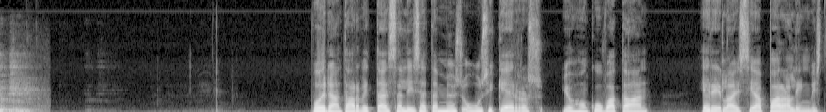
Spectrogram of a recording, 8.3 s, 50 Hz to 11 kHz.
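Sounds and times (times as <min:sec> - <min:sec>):
woman clearing her throat: 0:00.0 - 0:00.5
speech: 0:03.1 - 0:08.2.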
